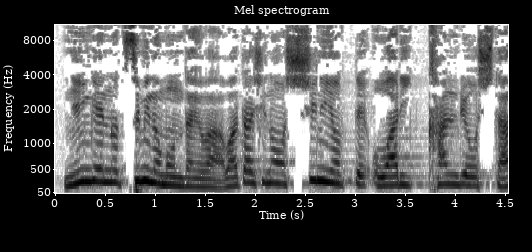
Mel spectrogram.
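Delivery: preacher hammering the core message, slow and loud; emphatic preaching. Real, not acted. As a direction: drive the point home from the pulpit. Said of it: "preacher stressing key point".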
